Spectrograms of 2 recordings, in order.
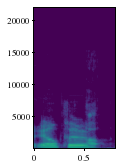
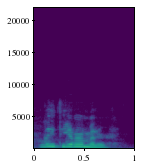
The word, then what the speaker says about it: Alethiometer: Alethiometer, is that how you pronounce it? – Alethio. – That's it. That's better. Alethiometer.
